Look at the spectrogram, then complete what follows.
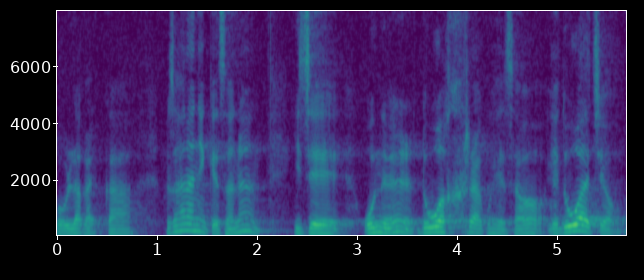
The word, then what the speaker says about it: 노아흐: 그래서 하나님께서는 이제 오늘 노아흐라고 해서 이게 노아죠. 노아에다가 이제 헤이라는 단어를 붙여서 읽 읽을 때 노아 흐라고 읽죠.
